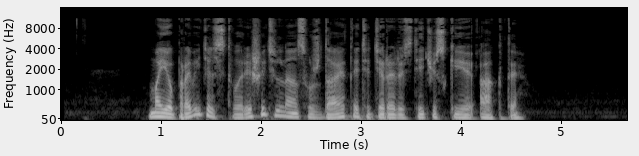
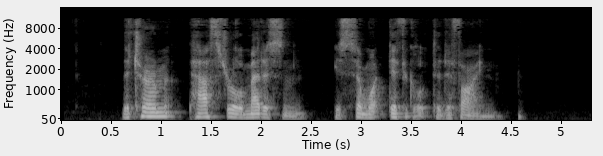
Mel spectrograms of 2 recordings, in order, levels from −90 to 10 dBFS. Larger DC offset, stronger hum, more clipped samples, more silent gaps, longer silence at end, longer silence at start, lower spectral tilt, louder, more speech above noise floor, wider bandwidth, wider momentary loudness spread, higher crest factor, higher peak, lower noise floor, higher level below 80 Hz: neither; neither; neither; neither; first, 1.05 s vs 0.7 s; first, 0.9 s vs 0.6 s; about the same, -5.5 dB/octave vs -5.5 dB/octave; about the same, -26 LUFS vs -26 LUFS; second, 48 dB vs 54 dB; about the same, 11.5 kHz vs 11.5 kHz; second, 7 LU vs 14 LU; about the same, 20 dB vs 22 dB; about the same, -6 dBFS vs -6 dBFS; second, -73 dBFS vs -79 dBFS; first, -40 dBFS vs -50 dBFS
